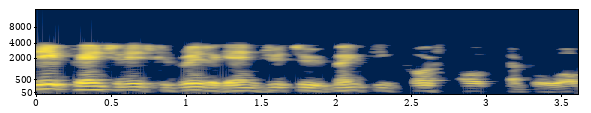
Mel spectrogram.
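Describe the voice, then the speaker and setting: Here a man speaks with a Scottish accent. His pace is moderate. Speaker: political commentator. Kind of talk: newspaper headline review livestream. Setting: livestream.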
